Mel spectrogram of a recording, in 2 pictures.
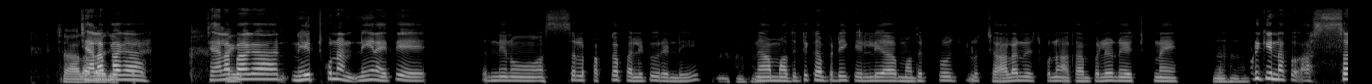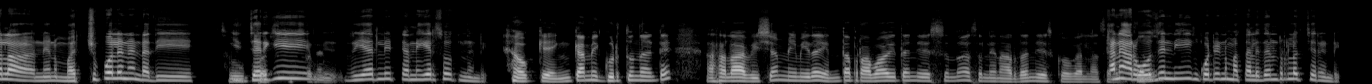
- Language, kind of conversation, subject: Telugu, podcast, మీరు మొదటి ఉద్యోగానికి వెళ్లిన రోజు ఎలా గడిచింది?
- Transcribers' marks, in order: in English: "కంపెనీలో"; other background noise; in English: "సూపర్"; in English: "నియర్లీ టెన్ ఇయర్స్"; "రియర్‌లీ" said as "నియర్లీ"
